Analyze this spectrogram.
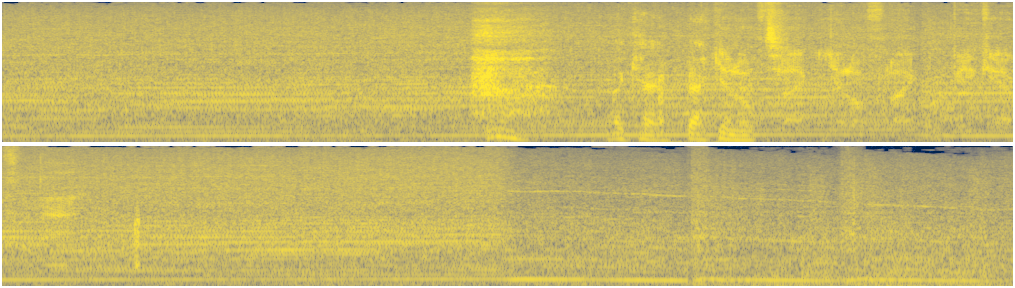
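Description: A race car engine drones steadily and winds down toward the end.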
